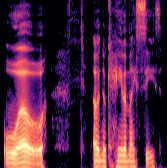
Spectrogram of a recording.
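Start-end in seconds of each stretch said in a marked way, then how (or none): 0.1-0.9 loud, drawn-out scandalised whoa; shocked whoa. Retold or imitated. Reading the tweet, a loud shocked whoa. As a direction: gasp at the dirty tweet. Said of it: "I was like".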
